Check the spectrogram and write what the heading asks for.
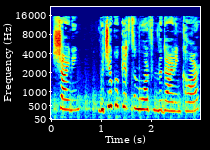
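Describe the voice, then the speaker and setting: A noisy home-mic recording carries a woman acting as a young pony princess with an extremely high voice. She is an affectionate, playful wife who coaxes and reassures earnestly, in amateur cartoon-style audio drama. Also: normal speed, a bit bright. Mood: playful pleading.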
